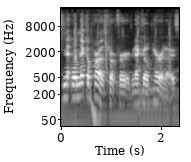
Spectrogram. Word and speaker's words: Nekopara: It's I guess it's like the stress is wrong. It's like technically Nekopara, right?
